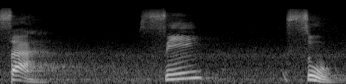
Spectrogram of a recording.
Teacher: Diucapkan sebagaimana kita mengucapkan huruf sa, yaitu ujung lidah di antara dua gigi seri kita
